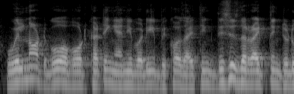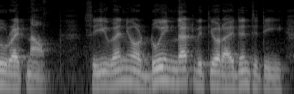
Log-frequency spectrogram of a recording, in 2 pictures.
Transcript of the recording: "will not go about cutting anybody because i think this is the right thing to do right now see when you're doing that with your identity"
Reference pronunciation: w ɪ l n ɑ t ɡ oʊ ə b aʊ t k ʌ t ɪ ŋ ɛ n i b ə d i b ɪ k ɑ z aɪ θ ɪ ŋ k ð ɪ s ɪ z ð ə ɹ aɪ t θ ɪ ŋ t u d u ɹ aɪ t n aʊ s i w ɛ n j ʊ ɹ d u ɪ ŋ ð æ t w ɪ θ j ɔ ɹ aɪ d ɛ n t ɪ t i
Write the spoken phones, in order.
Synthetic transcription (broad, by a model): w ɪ l n ɑ t ɡ oʊ ə b aʊ t k ʌ t ɪ ŋ ɛ n i b ə d i b ɪ k ɑ z aɪ t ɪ ŋ k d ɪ s ɪ z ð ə ɹ aɪ t t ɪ ŋ t u d u ɹ aɪ t n aʊ s i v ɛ n j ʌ ɹ d u ɪ ŋ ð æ t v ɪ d j ɔ ɹ aɪ d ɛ n t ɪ t i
